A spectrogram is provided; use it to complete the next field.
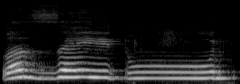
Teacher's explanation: വാവ് ഉച്ചരിക്കുമ്പോൾ ചുണ്ടുകളൊന്ന് സർക്കിൾ ചെയ്ത് കൊടുക്കുക. സായ്ക്ക് ശ്രദ്ധ വന്നിട്ടുണ്ട്, അപ്പോൾ 2 ഹർഫുകൾ ഉച്ചരിക്കുന്ന കനം കൊടുക്കുക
